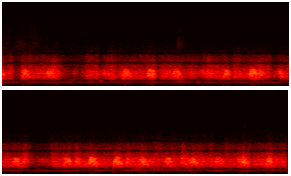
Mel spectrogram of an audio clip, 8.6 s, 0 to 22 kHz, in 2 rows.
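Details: Fetal heartbeat: fast, regular whooshing pulses at about 158 beats a minute over a steady hum.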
